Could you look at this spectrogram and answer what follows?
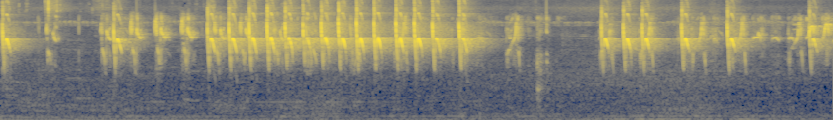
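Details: Energetic ciblek song, used to make other prinias answer, forms a long, even series of loud, clipped chirps at about two or three per second. The series pauses briefly and then resumes with further chirp groups.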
